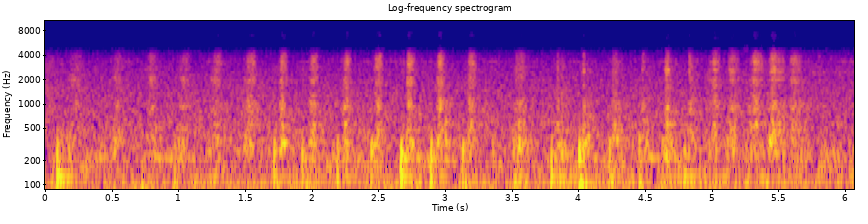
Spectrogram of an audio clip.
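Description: Paintbrush dabbing short, quick strokes onto fabric, a faint scratchy brushing about four times a second.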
